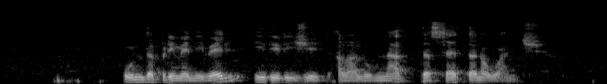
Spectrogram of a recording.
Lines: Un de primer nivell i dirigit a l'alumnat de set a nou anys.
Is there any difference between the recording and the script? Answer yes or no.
no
